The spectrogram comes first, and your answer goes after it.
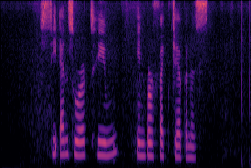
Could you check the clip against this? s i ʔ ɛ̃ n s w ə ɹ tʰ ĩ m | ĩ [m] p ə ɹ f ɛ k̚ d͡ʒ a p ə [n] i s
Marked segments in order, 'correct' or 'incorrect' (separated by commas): incorrect, correct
